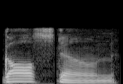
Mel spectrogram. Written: gallstone

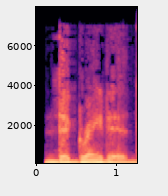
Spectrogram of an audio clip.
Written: degradedness

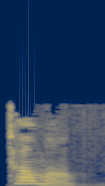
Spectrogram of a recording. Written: tomo

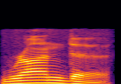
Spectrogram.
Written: Rhondda

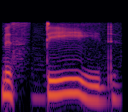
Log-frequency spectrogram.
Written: misdeed

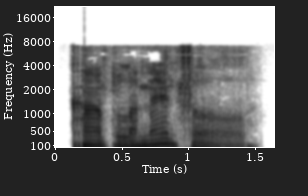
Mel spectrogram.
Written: complementally

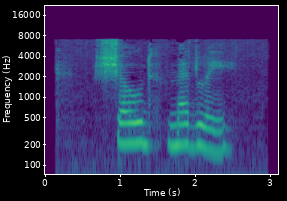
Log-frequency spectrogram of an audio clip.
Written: chaudmedley

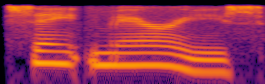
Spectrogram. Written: Saint Marys

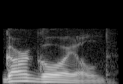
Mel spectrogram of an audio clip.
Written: gargoyled

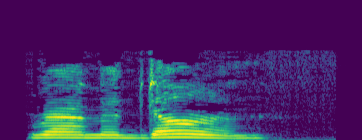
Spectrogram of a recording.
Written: rhamadhan

